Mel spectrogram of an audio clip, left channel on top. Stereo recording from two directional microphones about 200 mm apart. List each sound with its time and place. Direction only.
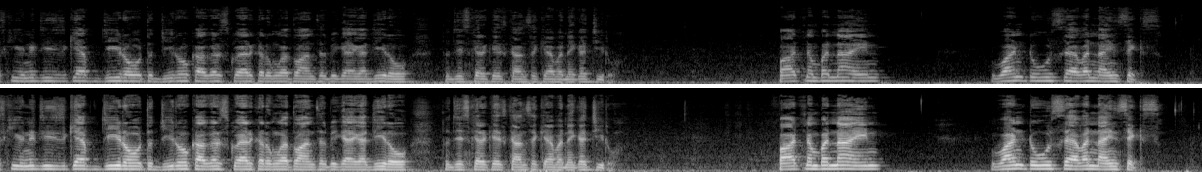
0.1 s speech: 35° right (ahead or behind)
7.8 s speech: 45° right (ahead or behind)
10.0 s speech: 40° right (ahead or behind)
